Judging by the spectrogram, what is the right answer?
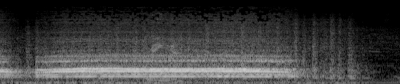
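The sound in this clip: A train horn sounds one long, steady, chord-like blast of a few seconds. Rumbling rail noise sits under it, and the sound fades away at the end.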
